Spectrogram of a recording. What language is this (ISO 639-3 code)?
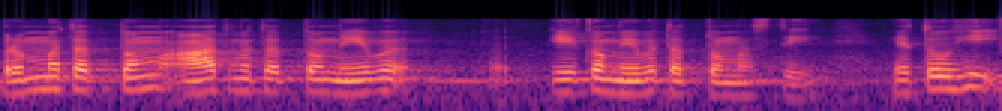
san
